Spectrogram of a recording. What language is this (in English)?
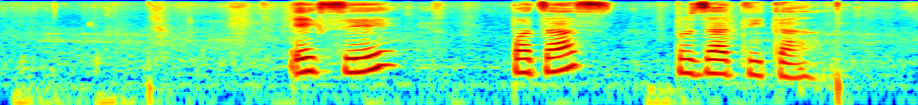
Nepali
